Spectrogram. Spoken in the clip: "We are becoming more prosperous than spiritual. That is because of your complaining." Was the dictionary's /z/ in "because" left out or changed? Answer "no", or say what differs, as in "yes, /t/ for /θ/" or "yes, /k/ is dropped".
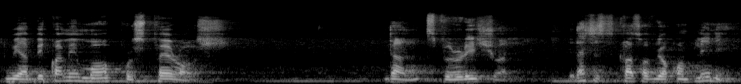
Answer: yes, /s/ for /z/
